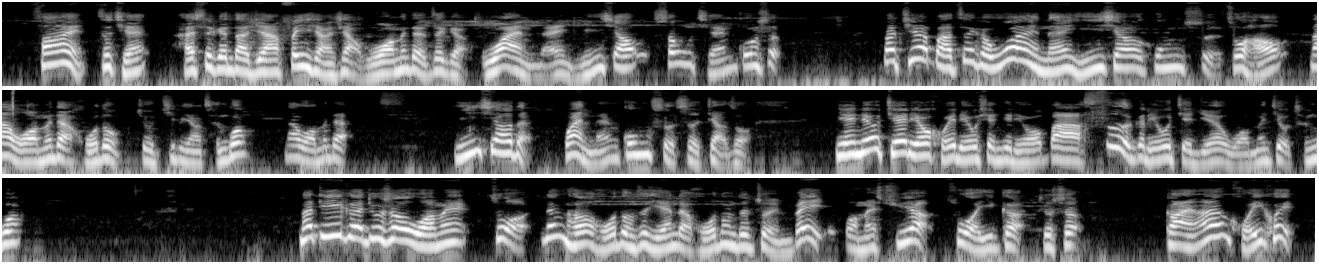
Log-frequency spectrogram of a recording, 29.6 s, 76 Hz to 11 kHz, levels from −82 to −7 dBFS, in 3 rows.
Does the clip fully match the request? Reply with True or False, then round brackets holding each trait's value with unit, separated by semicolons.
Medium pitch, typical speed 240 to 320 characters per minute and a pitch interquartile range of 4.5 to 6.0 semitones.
False (210 Hz; 245 characters per minute; 5.4 semitones)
